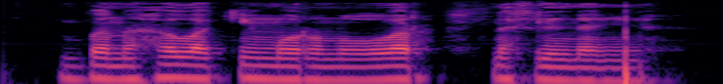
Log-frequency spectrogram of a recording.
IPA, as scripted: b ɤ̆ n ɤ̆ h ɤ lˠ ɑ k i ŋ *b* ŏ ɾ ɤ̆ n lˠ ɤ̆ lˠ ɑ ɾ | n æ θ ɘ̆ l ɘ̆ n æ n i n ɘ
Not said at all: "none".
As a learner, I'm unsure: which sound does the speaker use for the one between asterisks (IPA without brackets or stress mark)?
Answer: m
